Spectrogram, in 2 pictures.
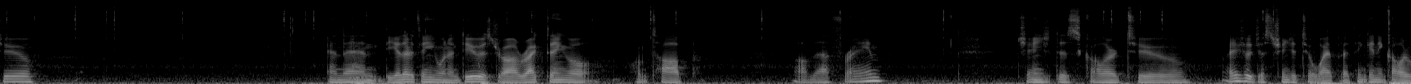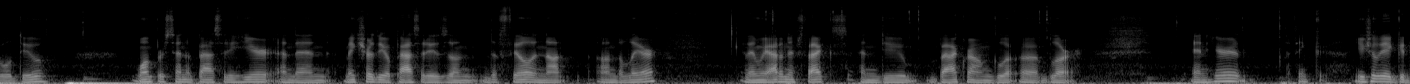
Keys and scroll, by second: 4.0 r, 13.9 1, 15.0 Tab, 26.2-27.4 typing.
